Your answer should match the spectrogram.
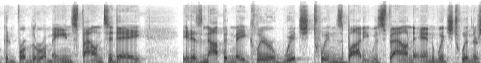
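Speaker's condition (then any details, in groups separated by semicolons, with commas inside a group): No condition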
